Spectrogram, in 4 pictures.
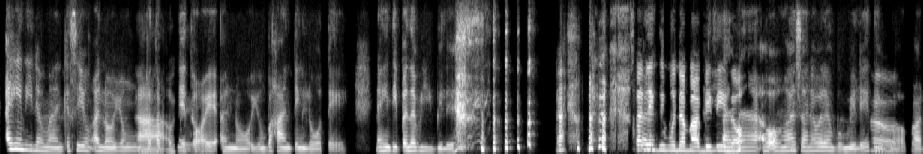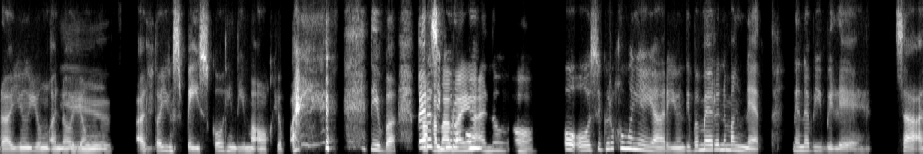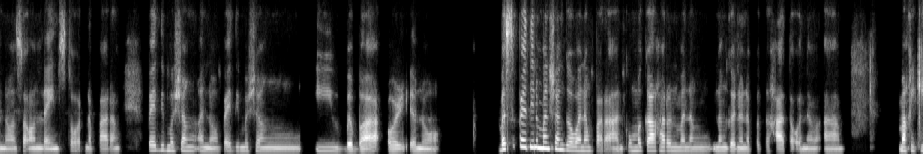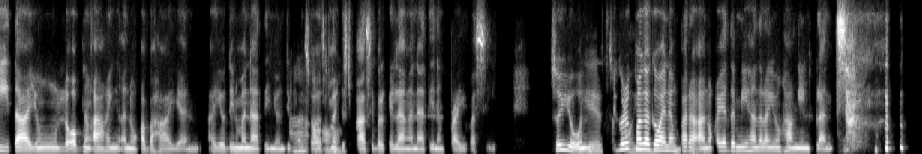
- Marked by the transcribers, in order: other animal sound; laugh; laugh; laugh
- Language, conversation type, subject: Filipino, podcast, Paano mo inaayos ang maliit na espasyo para maging komportable ka?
